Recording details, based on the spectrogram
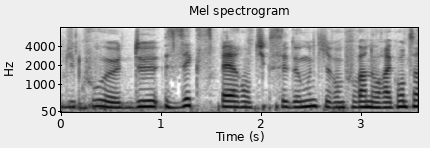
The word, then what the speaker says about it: Tuxedomoon: Et on vient d'entendre, alors j'ai toujours du mal à prononcer le nom de ce groupe, Tuxedomoon.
